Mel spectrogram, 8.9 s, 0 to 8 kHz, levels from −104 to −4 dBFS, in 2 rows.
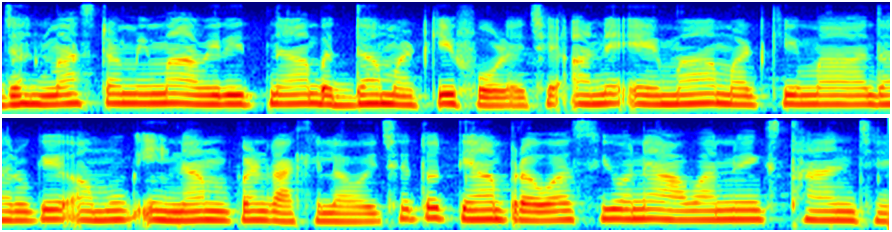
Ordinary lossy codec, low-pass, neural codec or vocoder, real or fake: none; 7.2 kHz; none; real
